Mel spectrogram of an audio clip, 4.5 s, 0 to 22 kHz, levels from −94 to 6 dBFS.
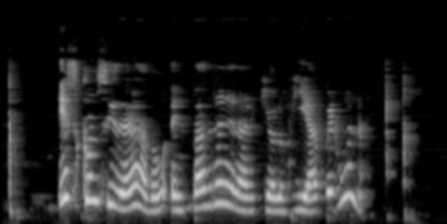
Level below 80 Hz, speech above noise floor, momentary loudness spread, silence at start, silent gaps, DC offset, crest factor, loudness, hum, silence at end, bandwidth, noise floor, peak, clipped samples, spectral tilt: -82 dBFS; 25 dB; 14 LU; 0.1 s; none; under 0.1%; 18 dB; -21 LUFS; none; 0.4 s; 7.6 kHz; -45 dBFS; -4 dBFS; under 0.1%; -2.5 dB/octave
